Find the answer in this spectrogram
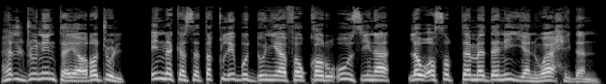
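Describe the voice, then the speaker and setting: A man voicing a firm, sharp-spoken male helicopter pilot talking over the radio. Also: sits high, animated, fairly quick, no room sound, clean studio sound, pitched above the performer's own voice. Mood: stern. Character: stern adult male helicopter pilot urging restraint.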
